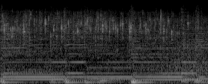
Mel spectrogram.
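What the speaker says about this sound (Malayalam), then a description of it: "നമുക്കിനി ഇത് വറുത്ത് കോരി എടുക്കാം" Sukhiyan, a sweet fritter, fries in hot oil in a steady, close sizzle with soft bubbling and no voices.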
